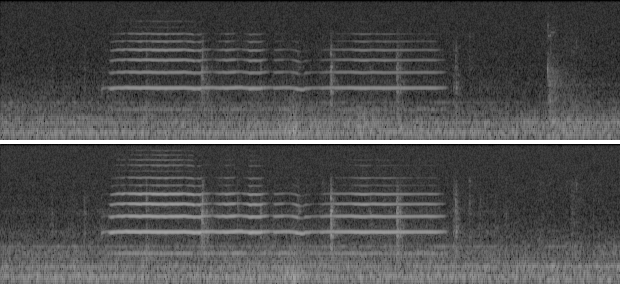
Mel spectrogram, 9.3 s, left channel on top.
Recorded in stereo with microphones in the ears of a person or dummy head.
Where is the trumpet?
30° right (ahead or behind).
